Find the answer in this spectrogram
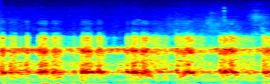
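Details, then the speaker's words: Fetal heartbeat recorded on a prenatal scan of a twin diagnosed with anencephaly, played back from a recording inside a teddy bear through a small speaker: rapid, regular whooshing pulses; fetal heartbeat on Doppler ultrasound. "heartbeat. Absolutely beautiful. It's a wonderful thing that you did."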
